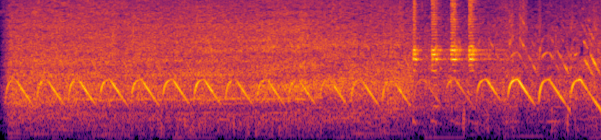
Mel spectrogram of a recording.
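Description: Ambulance siren yelping, its pitch sweeping up and down about three times a second as the ambulances drive off. About four seconds in, a short run of higher beeps joins briefly.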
